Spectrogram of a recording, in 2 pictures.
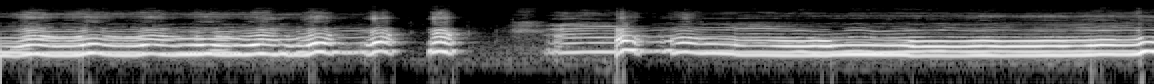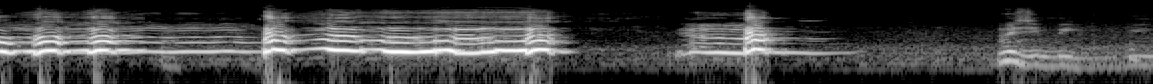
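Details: Pit Bull having a howling contest with a person, a run of long wavering howls broken by short yips, the voice wobbling up and down before fading into quieter, lower whines.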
